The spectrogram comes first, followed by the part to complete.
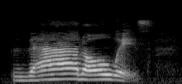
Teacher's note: we link together words by making the final t change into a d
